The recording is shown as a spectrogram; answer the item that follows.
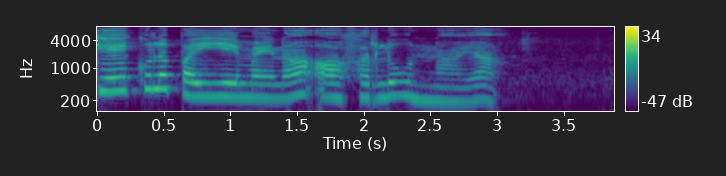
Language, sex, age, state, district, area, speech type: Telugu, female, 18-30, Telangana, Sangareddy, urban, read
